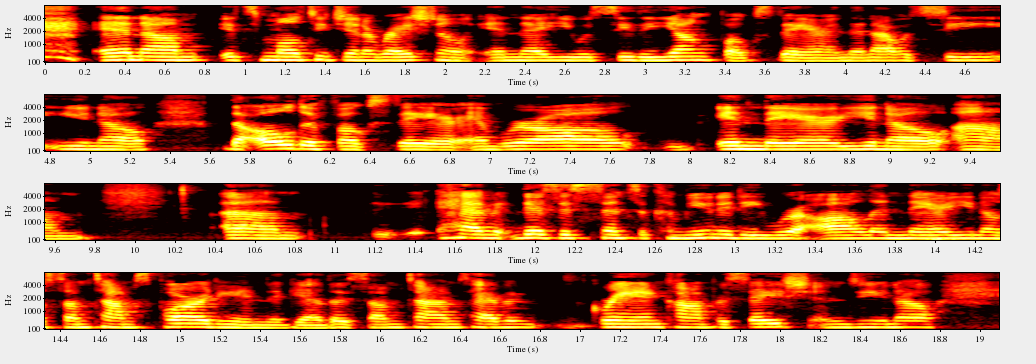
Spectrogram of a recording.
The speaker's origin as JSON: {"language": "English", "town": "Fort Worth", "region": "Texas", "country": "United States", "tie": "born or raised there", "said": "Like I grew up in Fort Worth, Texas, which, you know, on screen, it probably feels like a country town, but it's actually the 13th largest, biggest city in the U.S."}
